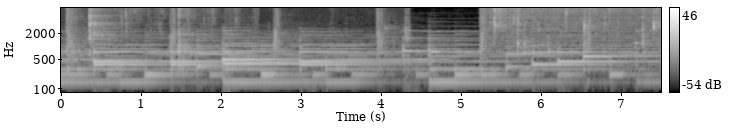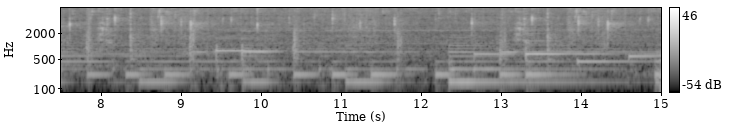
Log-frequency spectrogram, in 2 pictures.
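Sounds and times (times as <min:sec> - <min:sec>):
background music with held notes: 0:00.0 - 0:15.0
patties sizzling in oil: 0:00.4 - 0:02.3, 0:05.3 - 0:15.0.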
